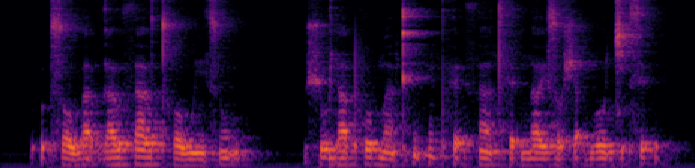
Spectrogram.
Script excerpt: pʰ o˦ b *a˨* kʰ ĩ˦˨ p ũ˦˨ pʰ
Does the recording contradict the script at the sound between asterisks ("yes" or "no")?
yes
